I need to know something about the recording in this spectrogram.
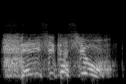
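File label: French player killed enemy mood med; War Thunder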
